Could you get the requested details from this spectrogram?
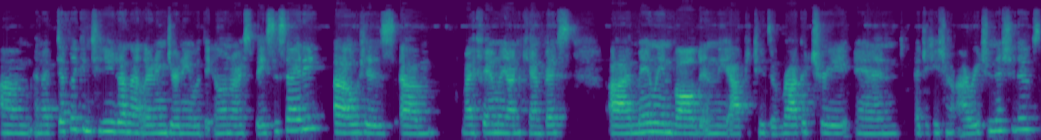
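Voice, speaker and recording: A woman talks at a very fast pace, somewhat breathy, with fairly even intonation. The background is quiet. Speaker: aerospace engineering student. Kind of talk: panel discussion. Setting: video webinar. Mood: friendly, smiling. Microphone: video call.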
